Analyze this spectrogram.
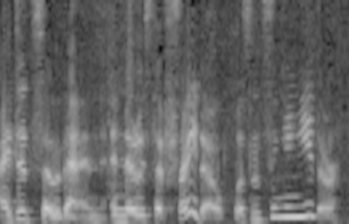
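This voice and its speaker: A woman's voice: a little high, big pitch swings, normal speed, vocal fry, dark tone, a little hiss or hum, rough recording. Woman reading her fiction aloud. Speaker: author. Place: literary festival event.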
